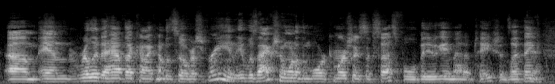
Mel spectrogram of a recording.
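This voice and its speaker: A man's voice: mid-range voice, very fast, a bit bright. A man co-hosting a video game show, chatting casually about games and movies. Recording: distant mic, faint background noise.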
